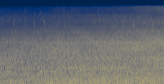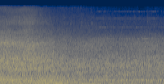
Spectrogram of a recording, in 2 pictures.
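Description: A vehicle passes close by, its rumble swelling and fading.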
